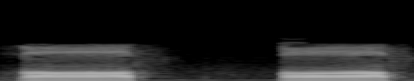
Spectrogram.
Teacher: قاف حرف مستعلیہ ہے، اس کو پر کر کے پڑھیں گے. یہ زبان کی جڑ کوے سے متصل جب اوپر کے تالو سے لگے گی تب یہ حرف ادا ہوگا.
